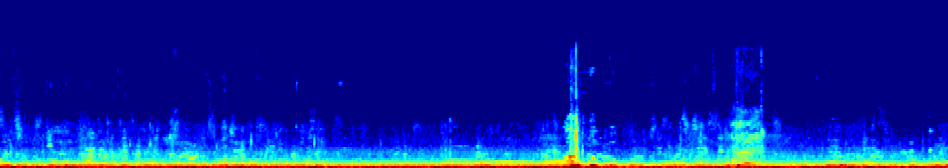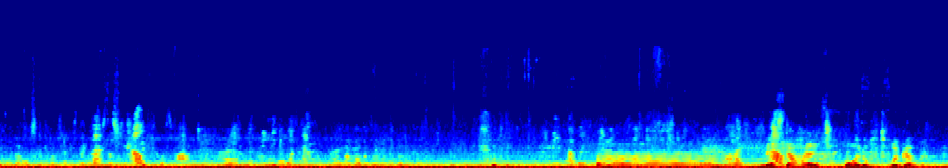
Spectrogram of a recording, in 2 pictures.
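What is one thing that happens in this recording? A train rumbles and hums steadily, heard from inside a carriage.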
